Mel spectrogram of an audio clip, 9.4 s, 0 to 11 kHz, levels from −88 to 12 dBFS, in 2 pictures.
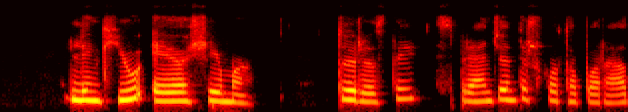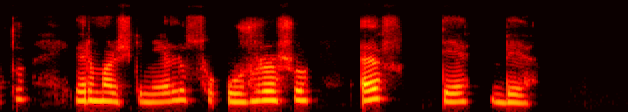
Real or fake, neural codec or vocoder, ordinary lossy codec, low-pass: real; none; Opus, 32 kbps; 7.2 kHz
